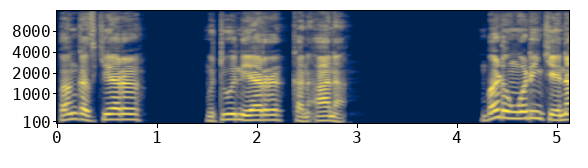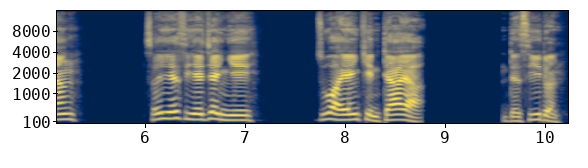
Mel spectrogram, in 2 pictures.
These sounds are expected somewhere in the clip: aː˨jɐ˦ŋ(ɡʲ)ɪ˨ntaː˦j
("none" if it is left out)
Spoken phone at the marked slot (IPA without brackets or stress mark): kʲ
